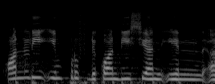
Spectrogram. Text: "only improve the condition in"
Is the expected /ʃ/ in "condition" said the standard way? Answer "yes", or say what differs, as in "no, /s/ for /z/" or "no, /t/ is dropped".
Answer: no, /s/ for /ʃ/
